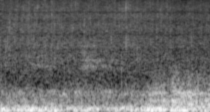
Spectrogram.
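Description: Rain in a thunderstorm pours down hard and steady, a dense hiss with a low rumble beneath.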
